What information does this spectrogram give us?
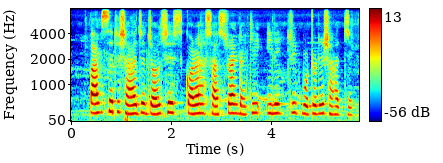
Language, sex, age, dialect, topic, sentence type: Bengali, female, 18-24, Rajbangshi, agriculture, question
